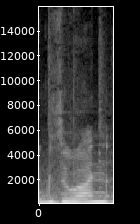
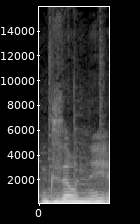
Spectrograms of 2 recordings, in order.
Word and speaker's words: Xao: Pour ceux qui se demandent, on ne dit pas Xoan, on dit bien Xaoné. L'accent sur le dernier E n'est pas écrit, mais on le prononce quand même.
